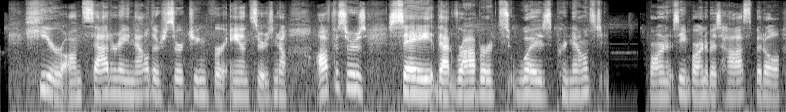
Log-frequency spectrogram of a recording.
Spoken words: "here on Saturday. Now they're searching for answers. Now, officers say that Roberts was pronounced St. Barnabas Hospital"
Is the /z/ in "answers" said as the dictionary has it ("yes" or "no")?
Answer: yes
